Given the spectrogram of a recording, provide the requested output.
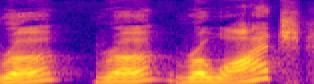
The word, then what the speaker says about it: rewatch: And notice for pronunciation, re, e. I'm not doing like a schwa sound, re-watch. American pronunciation, we love our unstressed schwa sound in our throat here, but I'm not doing that. This is a full E, re, rewatch, rewatch. Watch it again.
